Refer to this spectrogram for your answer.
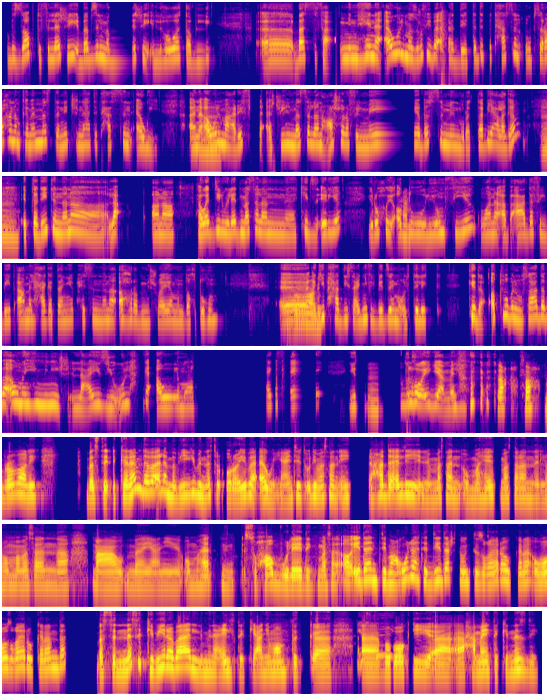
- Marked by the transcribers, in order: distorted speech; other background noise; tapping; static; in English: "kids area"; other noise; unintelligible speech; laugh; put-on voice: "يا ختاي!"
- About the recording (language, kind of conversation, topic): Arabic, podcast, إزاي تعرف إنك محتاج تطلب مساعدة؟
